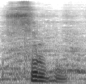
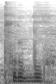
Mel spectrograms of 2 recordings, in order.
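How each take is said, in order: First: The name begins with an 'f' sound. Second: The name begins with a 'p' sound. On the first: The speaker calls it wrong. "not Furbu" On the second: The speaker calls it right.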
